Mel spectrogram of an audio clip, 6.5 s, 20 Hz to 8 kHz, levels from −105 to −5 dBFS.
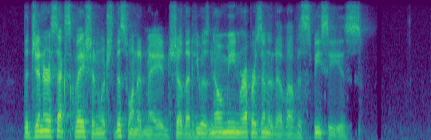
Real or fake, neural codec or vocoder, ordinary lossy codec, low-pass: real; none; Opus, 24 kbps; 7.2 kHz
